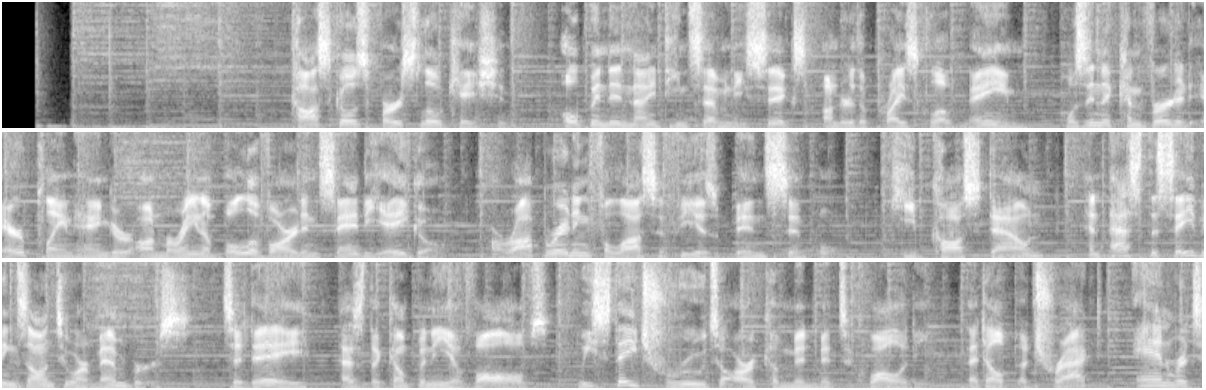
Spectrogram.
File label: Corporate Narration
